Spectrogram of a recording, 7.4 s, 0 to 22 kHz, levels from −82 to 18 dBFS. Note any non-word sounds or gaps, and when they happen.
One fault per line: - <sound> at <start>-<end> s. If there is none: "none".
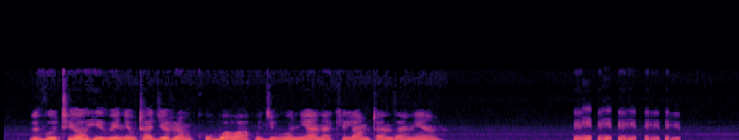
- laugh at 5.7-6.8 s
